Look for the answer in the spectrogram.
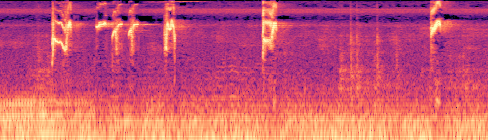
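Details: Blue-crowned hanging parrot with a mixed calling sequence to coax a reply: high, shrill squeaks, some sliding downward, given singly and in a quick cluster of three, with gaps of about a second.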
